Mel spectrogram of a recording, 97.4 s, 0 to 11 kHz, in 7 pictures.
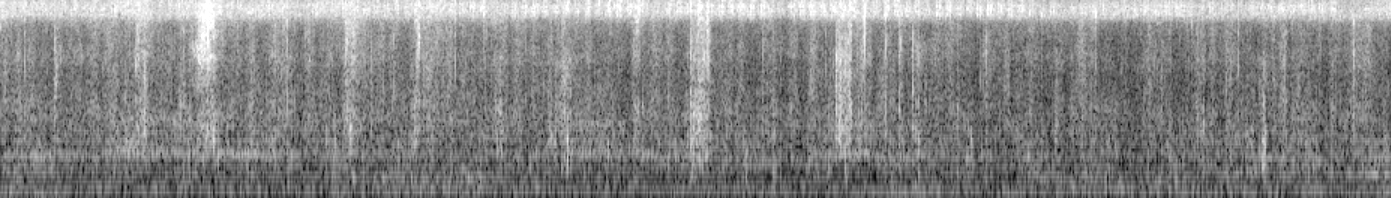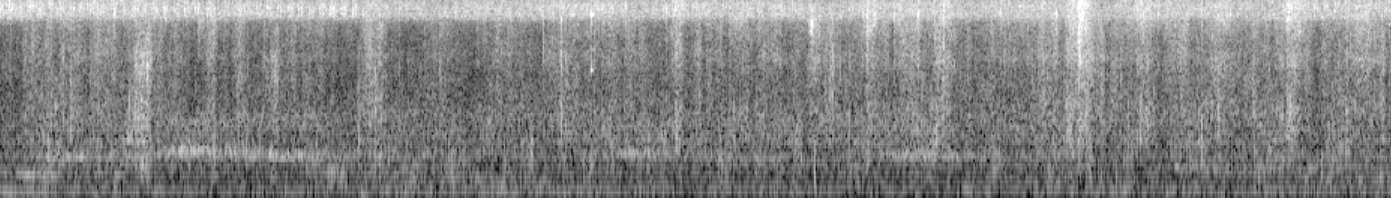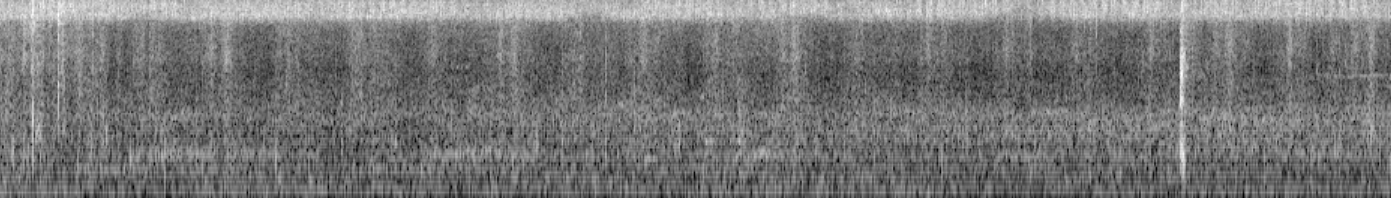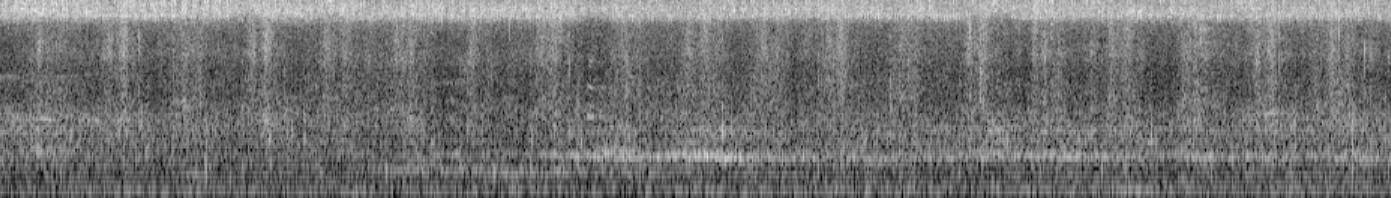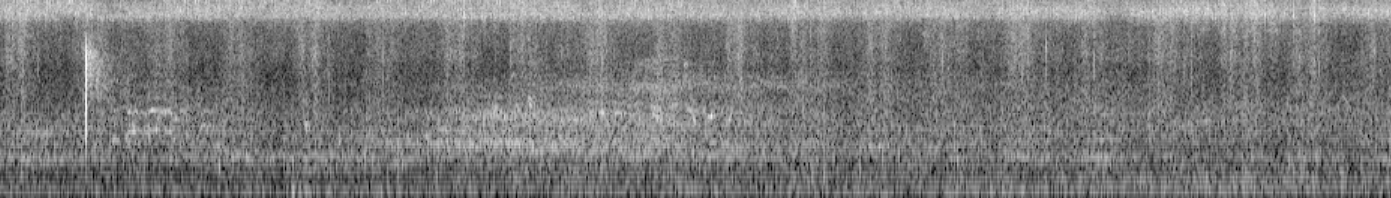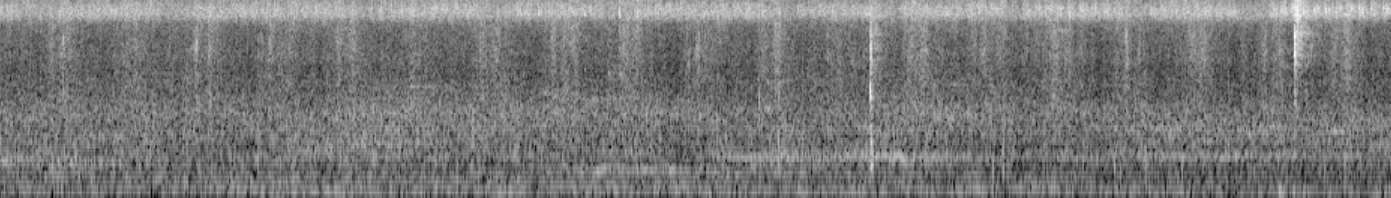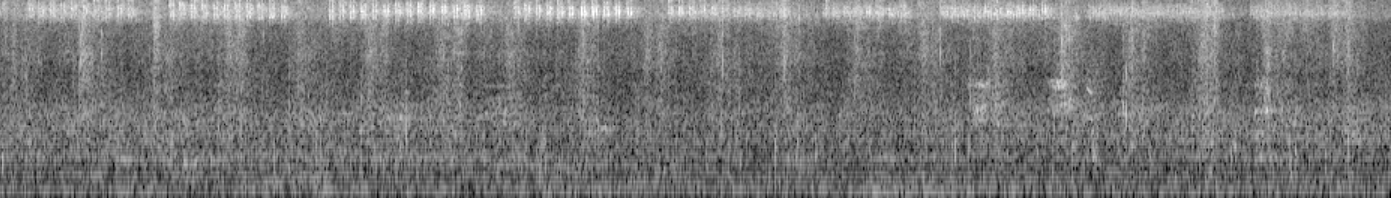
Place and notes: walk through dark Mestni park, from this spot to the backyard of Mladinska 2.
(PCM D-50, DPA4060)
Maribor, Slovenia, 28 August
